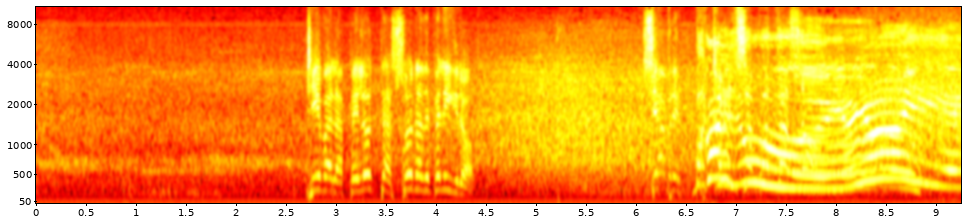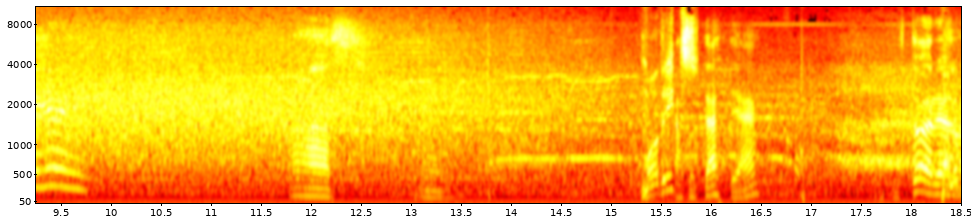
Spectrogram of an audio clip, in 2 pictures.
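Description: A large stadium crowd roars steadily, swelling loudly for a few seconds.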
